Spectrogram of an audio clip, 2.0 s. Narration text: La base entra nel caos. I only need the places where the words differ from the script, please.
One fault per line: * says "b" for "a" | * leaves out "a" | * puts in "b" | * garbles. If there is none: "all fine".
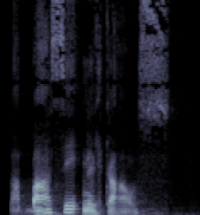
* leaves out "entra"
